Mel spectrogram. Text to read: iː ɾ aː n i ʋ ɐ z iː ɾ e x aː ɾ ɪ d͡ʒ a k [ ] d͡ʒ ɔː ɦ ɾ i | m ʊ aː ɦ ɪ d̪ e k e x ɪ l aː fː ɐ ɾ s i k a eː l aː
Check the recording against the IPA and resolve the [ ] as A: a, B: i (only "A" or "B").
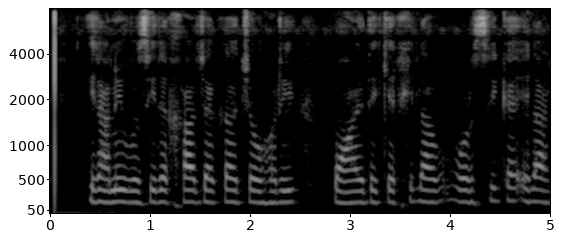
A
